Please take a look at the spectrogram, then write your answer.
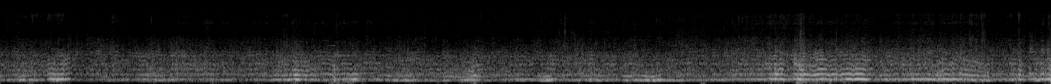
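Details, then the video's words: Inside a hive, honey bees keep up an unbroken low buzzing drone, rich in overtones, rising and falling gently in loudness over ten seconds. "bees therapy hive natural buzzing sound"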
